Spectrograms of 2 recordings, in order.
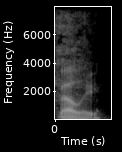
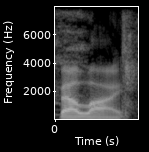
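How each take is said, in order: First: The name is said as Belly. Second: The name is said as Belli. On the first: The speaker calls it wrong. "not Belly" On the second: The speaker calls it right. "it's Belli"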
